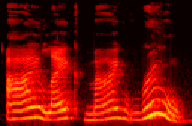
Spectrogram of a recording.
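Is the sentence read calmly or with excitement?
calmly. It is read in a plain, calm way. The speaker calls it wrong.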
